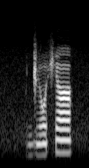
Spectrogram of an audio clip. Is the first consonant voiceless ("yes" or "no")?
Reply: no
